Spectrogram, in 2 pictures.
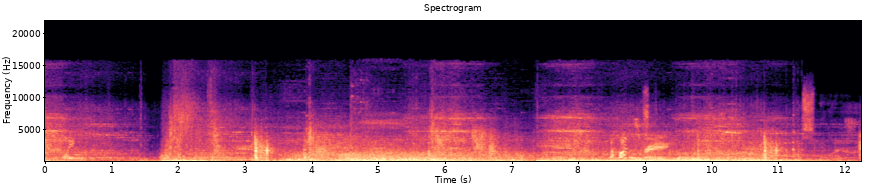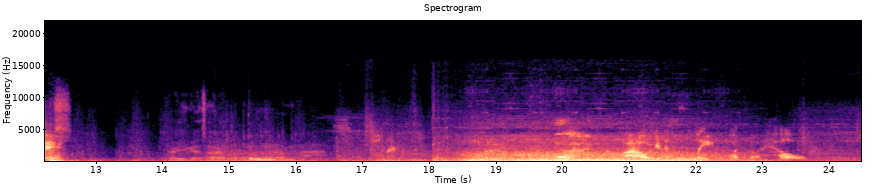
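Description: Game spells whoosh and crackle as a character fights.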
